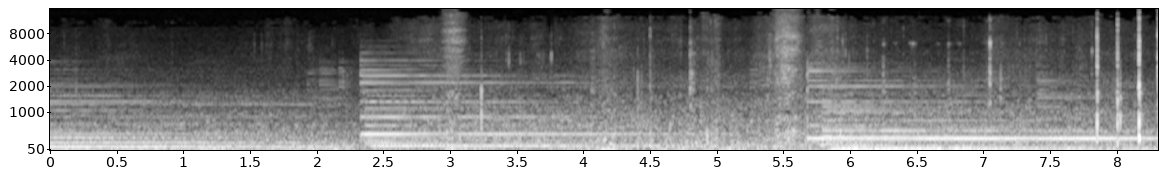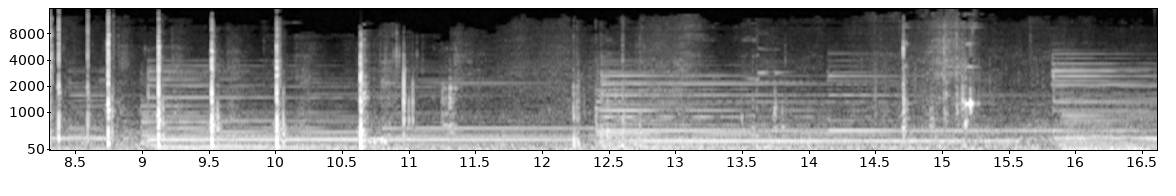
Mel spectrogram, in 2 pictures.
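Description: Background music of slow sustained chords. About halfway through, a run of sharp taps as a small steel chisel is struck into the crack along an ammonite nodule's keel to split it open.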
